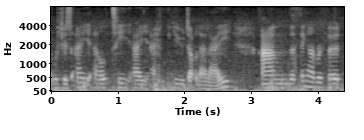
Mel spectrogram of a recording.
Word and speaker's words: Altafulla: So a little correction, it's pronounced Altafulla, which is Altafulla, and the thing I referred to, or the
